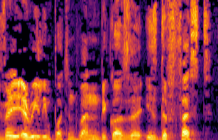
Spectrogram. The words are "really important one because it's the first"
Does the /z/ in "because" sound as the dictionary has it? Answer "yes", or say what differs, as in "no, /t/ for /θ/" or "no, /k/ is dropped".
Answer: yes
